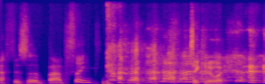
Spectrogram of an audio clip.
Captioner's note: laughter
